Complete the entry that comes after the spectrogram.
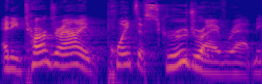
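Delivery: usual speaking voice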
